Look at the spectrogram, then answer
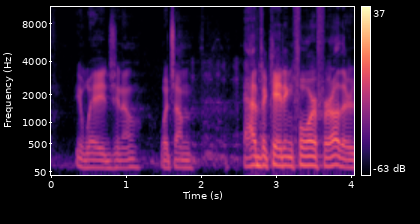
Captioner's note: audience laughing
